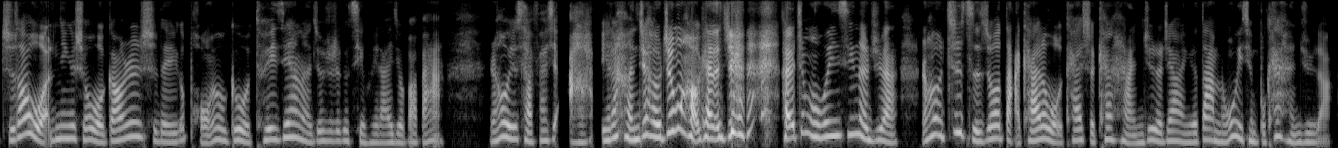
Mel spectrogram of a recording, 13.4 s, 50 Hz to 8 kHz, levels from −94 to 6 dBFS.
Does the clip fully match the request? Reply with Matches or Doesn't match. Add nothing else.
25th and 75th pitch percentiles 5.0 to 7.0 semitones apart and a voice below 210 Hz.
Doesn't match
